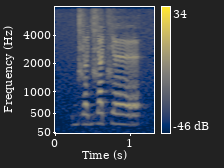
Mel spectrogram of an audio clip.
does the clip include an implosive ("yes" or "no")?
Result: no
